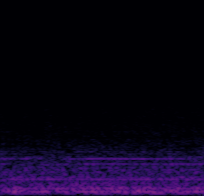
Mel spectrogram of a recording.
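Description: Quiet room tone: low background noise with a faint steady hum, and no distinct sound event.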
